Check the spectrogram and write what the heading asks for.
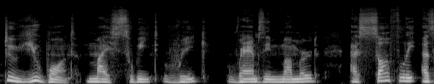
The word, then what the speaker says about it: Reek: Your reek, just reek. It rhymes with freak.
